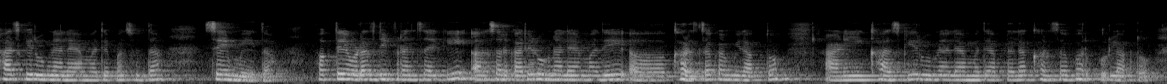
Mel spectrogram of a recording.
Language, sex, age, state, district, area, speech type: Marathi, female, 45-60, Maharashtra, Akola, urban, spontaneous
